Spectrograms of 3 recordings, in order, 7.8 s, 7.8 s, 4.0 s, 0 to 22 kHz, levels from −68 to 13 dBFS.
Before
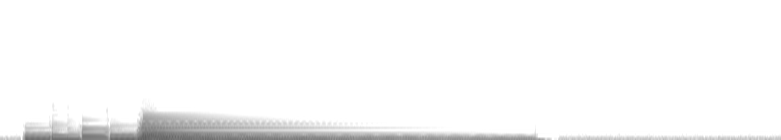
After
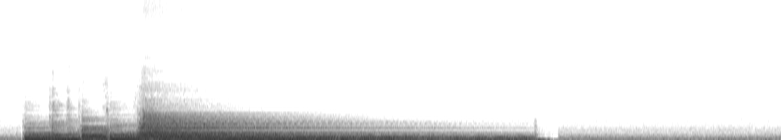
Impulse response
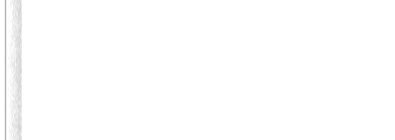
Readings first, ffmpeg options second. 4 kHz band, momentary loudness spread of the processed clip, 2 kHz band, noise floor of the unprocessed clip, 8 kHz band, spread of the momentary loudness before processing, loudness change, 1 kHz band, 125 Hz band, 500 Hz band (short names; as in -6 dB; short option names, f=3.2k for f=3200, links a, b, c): +17.0 dB, 10 LU, +16.5 dB, -53 dBFS, n/a, 16 LU, +16.0 dB, +16.5 dB, +15.5 dB, +16.0 dB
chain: -af "afftfilt=real='hypot(re,im)*cos(2*PI*random(0))':imag='hypot(re,im)*sin(2*PI*random(1))':win_size=512:overlap=0.75,apsyclip=29.5dB,bandreject=f=60:t=h:w=6,bandreject=f=120:t=h:w=6,volume=-3.5dB"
